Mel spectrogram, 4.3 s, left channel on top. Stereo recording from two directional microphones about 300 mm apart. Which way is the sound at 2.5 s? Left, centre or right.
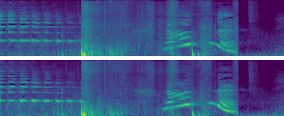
Centre.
